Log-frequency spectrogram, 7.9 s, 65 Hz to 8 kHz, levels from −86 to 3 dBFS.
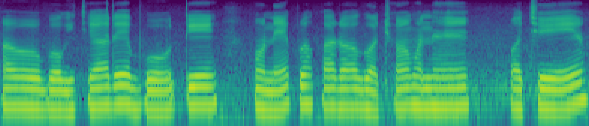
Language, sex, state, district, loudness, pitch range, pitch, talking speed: Odia, male, Odisha, Sambalpur, -13 LUFS, 135-145 Hz, 140 Hz, 60 wpm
